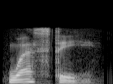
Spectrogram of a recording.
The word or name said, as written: Westie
